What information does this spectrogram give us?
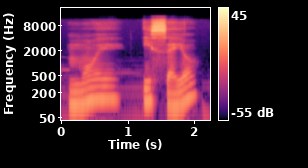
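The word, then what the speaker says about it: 뭐 있어요: Mwo isseoyo? Mwoisseoyo? Good try. Just smooth it out a bit more. The uh in mwo is short. Mwoisseoyo.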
